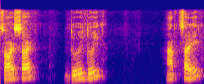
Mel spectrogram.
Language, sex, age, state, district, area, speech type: Assamese, male, 30-45, Assam, Dibrugarh, urban, read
